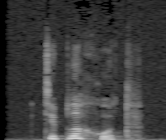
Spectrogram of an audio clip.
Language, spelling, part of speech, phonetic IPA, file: Russian, теплоход, noun, [tʲɪpɫɐˈxot], Ru-теплоход.ogg
- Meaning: motor ship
